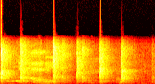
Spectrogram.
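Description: Hands clapping in time, about six claps at roughly three a second.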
